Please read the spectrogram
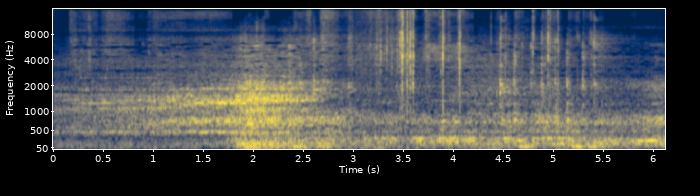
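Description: Horror film soundtrack playing in a cinema: eerie music with held tones, then a loud low rumble swells in about two seconds in, with scattered knocks and clicks over it.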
